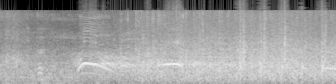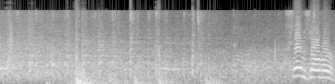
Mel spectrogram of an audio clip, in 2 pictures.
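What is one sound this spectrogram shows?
A crowd cheers and claps loudly in a large echoing hall.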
